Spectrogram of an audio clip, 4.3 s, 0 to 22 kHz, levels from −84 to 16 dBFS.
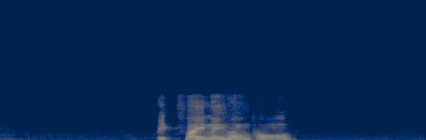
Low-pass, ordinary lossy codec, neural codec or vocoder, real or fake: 7.2 kHz; none; codec, 16 kHz in and 24 kHz out, 0.6 kbps, FireRedTTS-2 codec; fake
